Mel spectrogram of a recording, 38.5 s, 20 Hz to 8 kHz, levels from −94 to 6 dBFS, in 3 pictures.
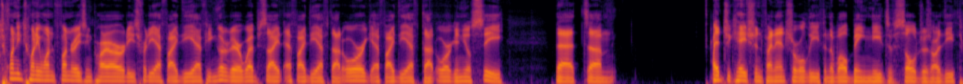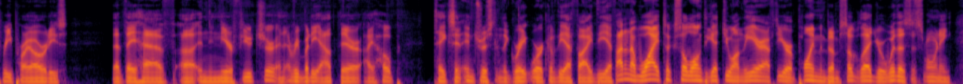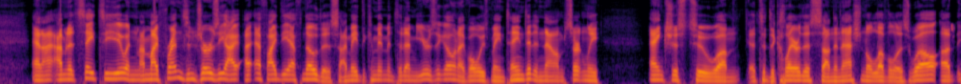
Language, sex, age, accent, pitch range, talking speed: English, male, 40-59, American, 95-125 Hz, 205 wpm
